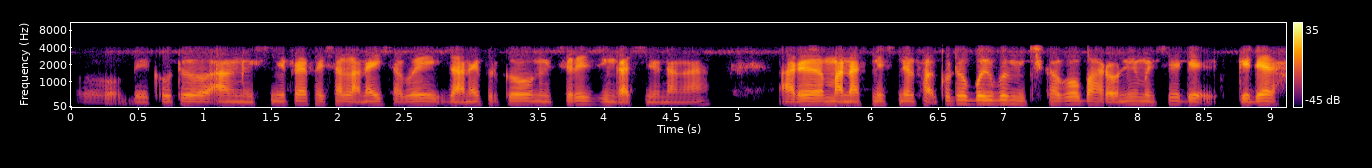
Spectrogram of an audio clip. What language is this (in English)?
Bodo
